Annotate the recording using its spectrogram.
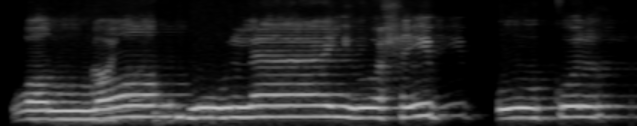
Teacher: Jangan ditahan di bu karena bunya nggak panjang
